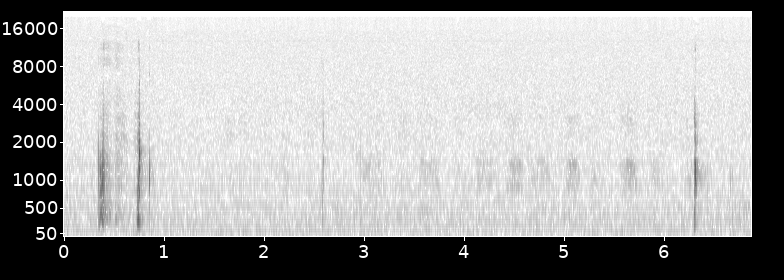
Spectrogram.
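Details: Hiccups in a ten-day-old baby girl after a milk feed: brief, sharp, abrupt hiccup sounds spaced a few seconds apart in a quiet room.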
